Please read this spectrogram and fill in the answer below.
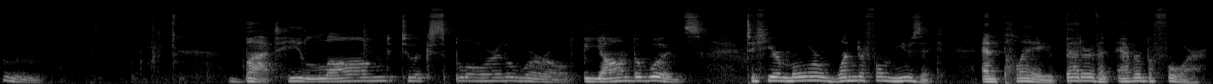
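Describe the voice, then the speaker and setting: Male storyteller, 30s, expressive children's read-aloud, unhurried and very animated in intonation. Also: a little high. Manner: dramatic, deliberate pauses and interjected wonder. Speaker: storyteller reading a picture book. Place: small living room at home, indoors.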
